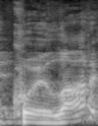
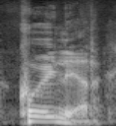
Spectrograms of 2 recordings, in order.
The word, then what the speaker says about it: койлер: коли змінюється, наприклад, множина, щоб звучала не «койлар», і це буде неправильно, а щоб звучала «койлер».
